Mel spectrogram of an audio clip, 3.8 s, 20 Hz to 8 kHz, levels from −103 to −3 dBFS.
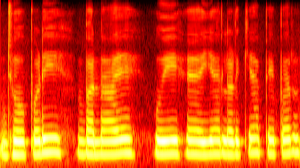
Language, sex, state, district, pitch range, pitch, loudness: Hindi, female, Bihar, Kishanganj, 190-205 Hz, 195 Hz, -14 LUFS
